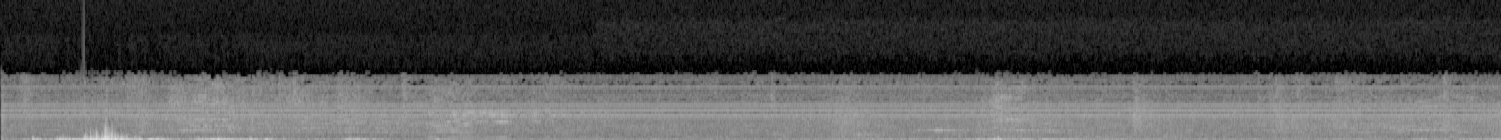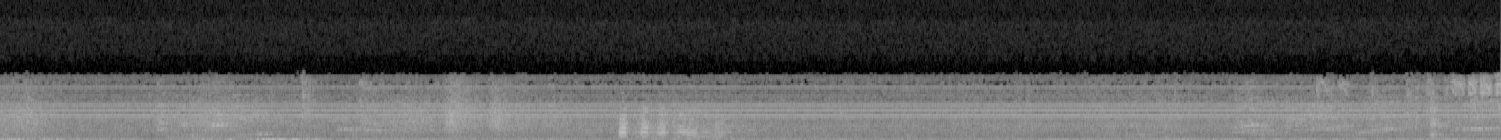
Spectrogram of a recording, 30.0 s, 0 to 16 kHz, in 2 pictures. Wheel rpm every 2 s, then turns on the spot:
0, 0, 0, 0, 0, 0, 0, 0, 0, 0, 0, 0, 0, 0, 0.
none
